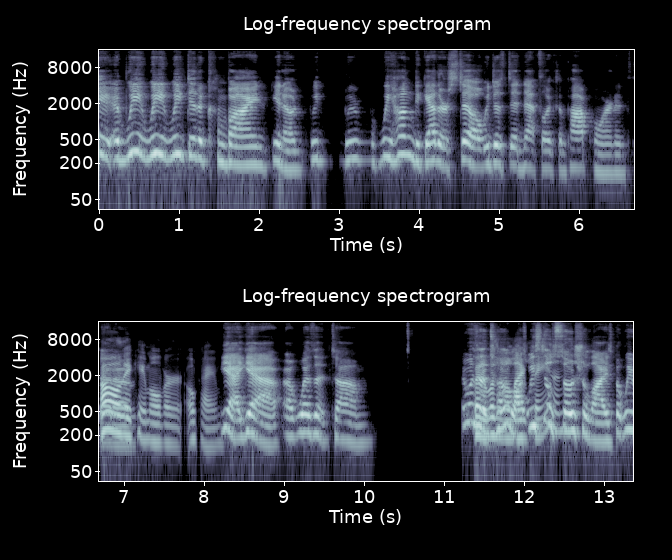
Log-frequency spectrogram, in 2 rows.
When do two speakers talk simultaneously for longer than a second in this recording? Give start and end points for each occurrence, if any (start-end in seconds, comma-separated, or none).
11.3-12.6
